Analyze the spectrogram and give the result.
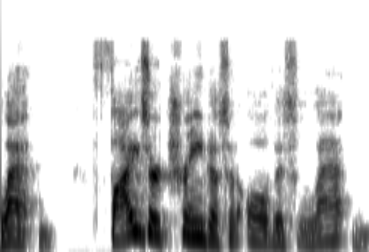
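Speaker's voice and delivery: plain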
